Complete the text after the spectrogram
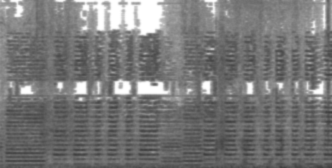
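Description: A loud, brassy tractor horn plays a short melody of sustained notes that shift in pitch, over a steady low engine rumble and background traffic noise, played by farmers during their mobilization.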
